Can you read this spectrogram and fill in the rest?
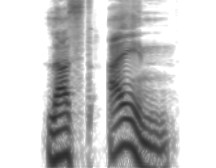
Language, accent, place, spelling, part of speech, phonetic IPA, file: German, Germany, Berlin, lasst ein, verb, [ˌlast ˈaɪ̯n], De-lasst ein.ogg
- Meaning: inflection of einlassen: 1. second-person plural present 2. plural imperative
